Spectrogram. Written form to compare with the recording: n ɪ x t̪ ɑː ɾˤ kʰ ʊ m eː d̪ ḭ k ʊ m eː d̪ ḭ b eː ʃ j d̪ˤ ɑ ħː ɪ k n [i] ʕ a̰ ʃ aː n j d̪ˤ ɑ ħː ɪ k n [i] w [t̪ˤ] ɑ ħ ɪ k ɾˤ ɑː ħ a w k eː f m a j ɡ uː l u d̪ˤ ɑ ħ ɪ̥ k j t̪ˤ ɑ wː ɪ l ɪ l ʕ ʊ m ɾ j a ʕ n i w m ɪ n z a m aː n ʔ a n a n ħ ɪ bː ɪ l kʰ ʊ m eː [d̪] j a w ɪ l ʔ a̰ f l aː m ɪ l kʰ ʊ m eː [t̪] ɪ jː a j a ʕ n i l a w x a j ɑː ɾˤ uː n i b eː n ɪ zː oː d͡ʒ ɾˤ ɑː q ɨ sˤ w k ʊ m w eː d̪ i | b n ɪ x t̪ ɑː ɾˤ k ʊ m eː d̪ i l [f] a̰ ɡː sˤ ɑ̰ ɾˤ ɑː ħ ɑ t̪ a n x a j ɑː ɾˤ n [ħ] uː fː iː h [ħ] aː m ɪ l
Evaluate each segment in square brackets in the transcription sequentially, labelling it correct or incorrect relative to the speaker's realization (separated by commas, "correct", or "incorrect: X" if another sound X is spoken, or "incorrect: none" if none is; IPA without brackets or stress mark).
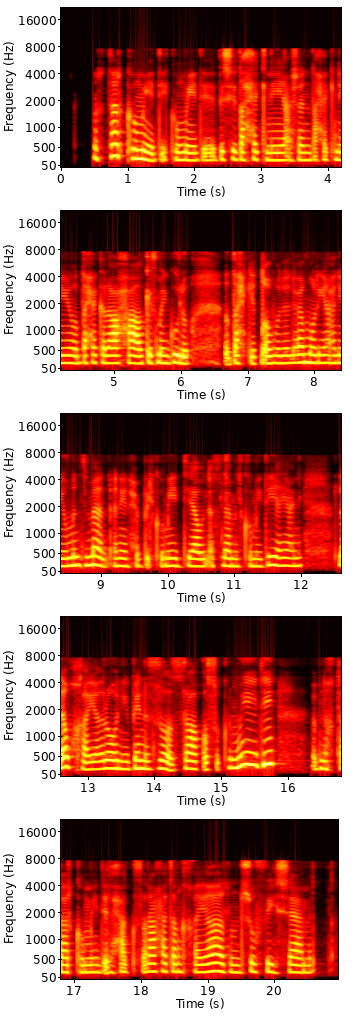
correct, correct, incorrect: d̪ˤ, correct, incorrect: d̪, incorrect: ħ, incorrect: ʃ, incorrect: ʃ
